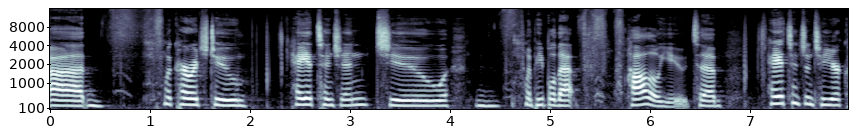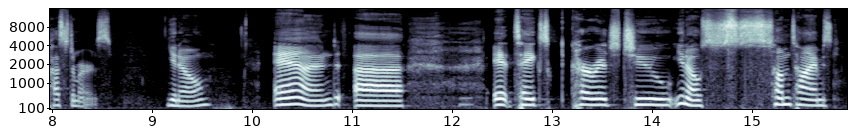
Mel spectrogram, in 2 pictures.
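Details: Adult woman who says she stutters much more when nervous speaking in front of an audience: stuttering.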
